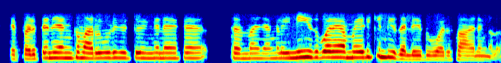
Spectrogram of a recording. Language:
Malayalam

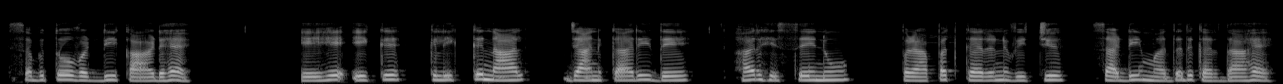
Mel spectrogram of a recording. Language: Punjabi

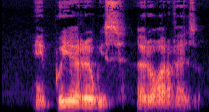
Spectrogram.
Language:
Kabyle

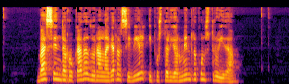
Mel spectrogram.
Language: Catalan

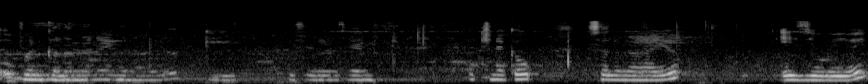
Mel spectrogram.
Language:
Bodo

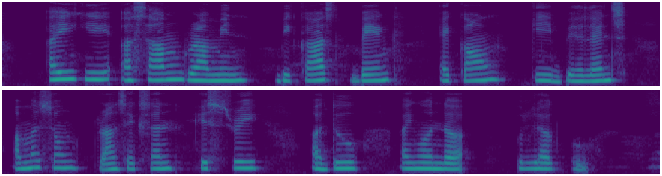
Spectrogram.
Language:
Manipuri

